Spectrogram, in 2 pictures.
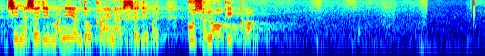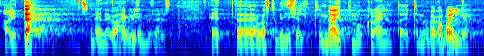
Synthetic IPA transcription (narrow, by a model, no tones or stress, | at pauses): sinːɑsɤd̪ʲimɑniːø̞ld̪ukrɑjnɑe̞st̪sɤd̪ʲimɑet̪kusːe̞lo̞ːɡ̥ikːˑɑ̰o̰n | ɑjt̪ːˑæhsene̞nd̪e̞kɑɦe̞kysimuse̞eːst̪ | e̞t̪ːvɑst̪upid̪̥ʲise̞lt̪me̞ɑjt̪ːˑɑmeukrɑjnɑt̪ːˑɑjt̪ːˑɑmevæɡ̥ɑpɑlʲju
